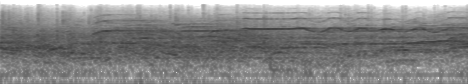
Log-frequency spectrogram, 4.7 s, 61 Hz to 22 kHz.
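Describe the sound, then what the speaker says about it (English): A gym crowd at a 3A state high school volleyball playoff match applauds and cheers a player, with steady loud clapping, whoops and shrill whistles running throughout. "Hannah Thiel getting a round of applause there"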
